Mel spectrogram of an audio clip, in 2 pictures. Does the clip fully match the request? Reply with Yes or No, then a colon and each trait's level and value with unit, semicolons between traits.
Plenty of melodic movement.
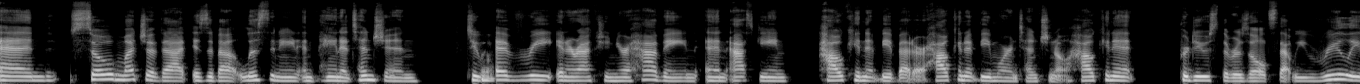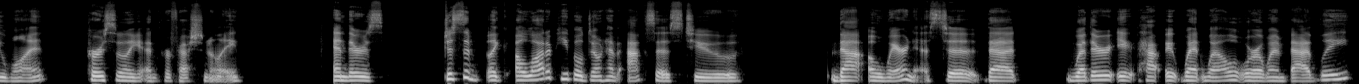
No: average, 2.9 semitones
